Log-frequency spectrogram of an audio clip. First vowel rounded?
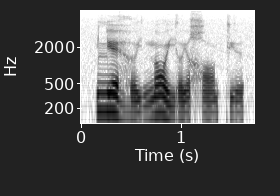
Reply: no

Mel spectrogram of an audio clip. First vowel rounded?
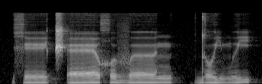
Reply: no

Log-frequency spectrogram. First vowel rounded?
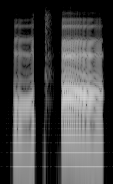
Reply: no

